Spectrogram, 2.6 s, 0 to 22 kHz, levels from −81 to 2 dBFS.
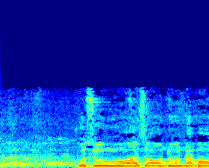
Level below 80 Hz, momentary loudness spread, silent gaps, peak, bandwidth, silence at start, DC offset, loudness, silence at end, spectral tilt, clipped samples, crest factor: -70 dBFS; 15 LU; none; -4 dBFS; 11 kHz; 0 s; under 0.1%; -18 LUFS; 0 s; -6 dB/octave; under 0.1%; 14 dB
